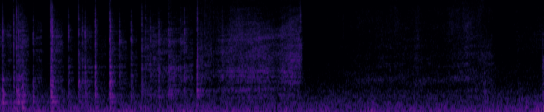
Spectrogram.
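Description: Long painted nails and fingertips tap and scratch across the glossy paper-and-cardboard cover of a large hardcover picture book lying closed on a white table. Sharp, bright clicks come first, then a steady, hissy scratch that gives way to softer, quieter rubbing.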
